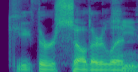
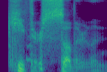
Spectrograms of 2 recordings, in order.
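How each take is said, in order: First: It is said in his normal voice. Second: It is said in a Venom Snake impression.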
